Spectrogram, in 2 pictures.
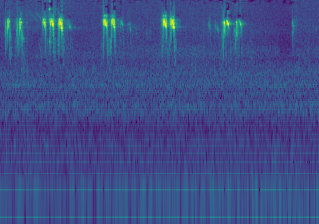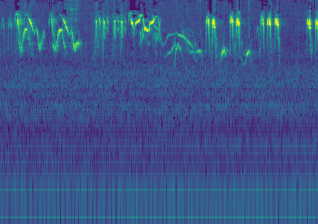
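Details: White wagtail (Motacilla alba) song: a run of high, thin chirps that turns into quick twittering, with rising and falling notes near the end. Low background rumble throughout.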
